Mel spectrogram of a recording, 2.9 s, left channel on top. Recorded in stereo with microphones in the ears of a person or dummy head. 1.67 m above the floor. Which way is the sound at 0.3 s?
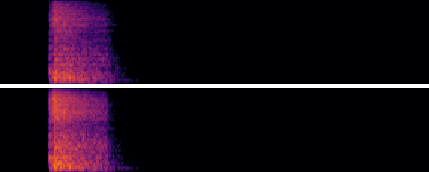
40° right (ahead or behind).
